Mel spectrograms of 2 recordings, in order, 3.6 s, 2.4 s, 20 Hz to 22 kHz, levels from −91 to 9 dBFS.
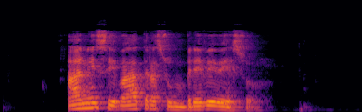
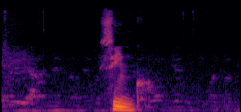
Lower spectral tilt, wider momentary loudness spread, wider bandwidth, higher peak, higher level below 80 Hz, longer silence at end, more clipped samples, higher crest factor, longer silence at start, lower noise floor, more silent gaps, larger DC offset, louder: about the same, -5 dB/octave vs -6 dB/octave; second, 11 LU vs 24 LU; second, 7.6 kHz vs 16 kHz; first, -6 dBFS vs -12 dBFS; about the same, -62 dBFS vs -64 dBFS; about the same, 1 s vs 0.95 s; neither; about the same, 18 dB vs 22 dB; first, 0.7 s vs 0.2 s; first, -78 dBFS vs -63 dBFS; neither; neither; first, -23 LUFS vs -30 LUFS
